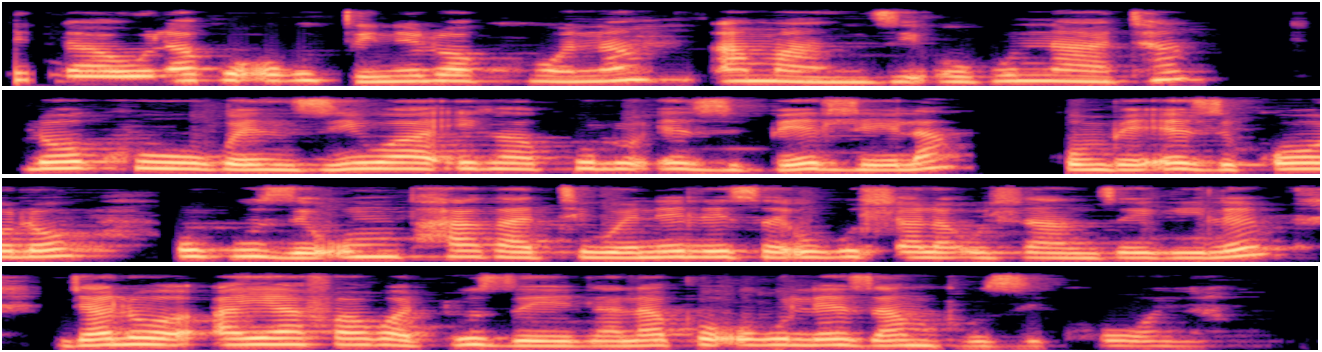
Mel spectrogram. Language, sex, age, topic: North Ndebele, male, 25-35, education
